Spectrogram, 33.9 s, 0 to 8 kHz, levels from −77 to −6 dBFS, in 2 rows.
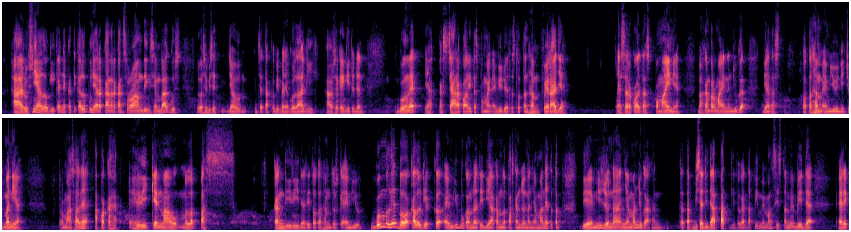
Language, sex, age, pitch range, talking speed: Indonesian, male, 20-39, 105-125 Hz, 165 wpm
